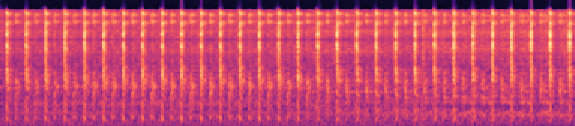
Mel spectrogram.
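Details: Subaru engine at idle: sharp, steady knock about four times a second, louder than normal piston slap; cause not yet pinned down.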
